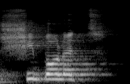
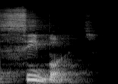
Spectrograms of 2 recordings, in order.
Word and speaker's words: shibboleth: One of them said shibboleth, and one of them said sibboleth.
